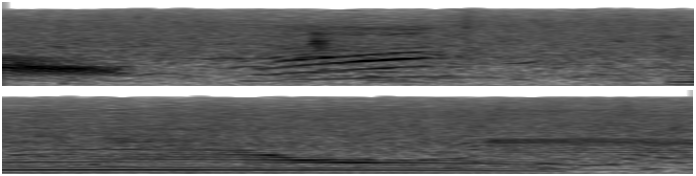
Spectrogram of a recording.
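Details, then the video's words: Capuchinbird giving a low, droning moan that holds for about two seconds and then sags downward, preceded by short rising whines. "Capuchin Birds Sing"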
